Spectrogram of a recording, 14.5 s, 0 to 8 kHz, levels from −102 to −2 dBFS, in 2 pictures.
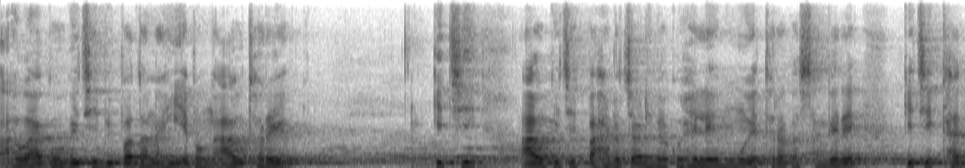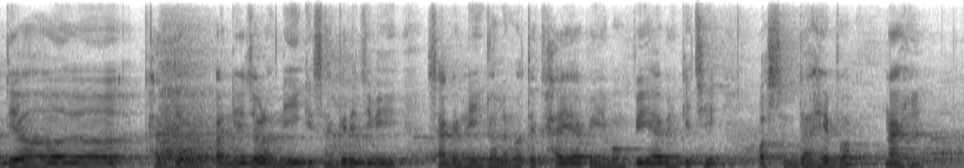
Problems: continuous background conversations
